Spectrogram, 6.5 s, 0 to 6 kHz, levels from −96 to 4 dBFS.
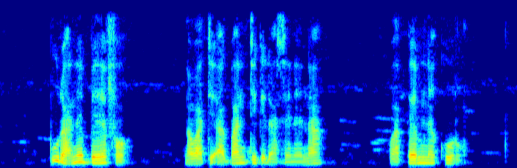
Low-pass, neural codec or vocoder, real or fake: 5.4 kHz; none; real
